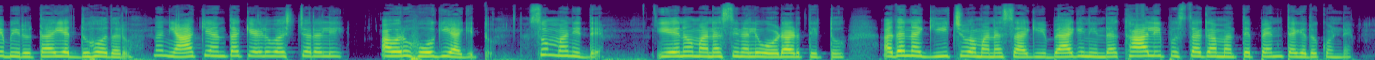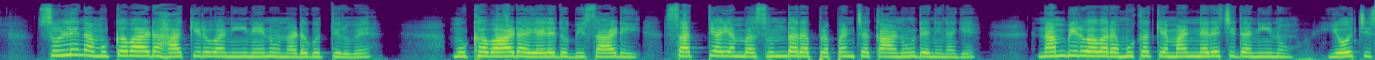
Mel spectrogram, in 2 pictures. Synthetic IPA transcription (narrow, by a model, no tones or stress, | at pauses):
ebiɾut̪ːɐed̪ːuɦoːd̪ɐɾṵnaːnjaːke̞ɐnt̪ɐke̞ːɭuʋɐʂʈɐɾɐlːi | ɐʋɐɾuɦo̞ːɡijaːɡit̪ːu̥ | sumːɐnid̪ːe | eːnoːmɐnɐsːinɐlːiɔːɽaːɽt̪it̪ːu | ɐd̪ɐnːɐɡiːt͡ʃuʋɐmɐnɐsaːɡibjaːɡinind̪ɐkʰaːlipust̪ɐk̬ɐmɐt̪ːepe̞nt̪ɛɡe̞d̪ukoɳɖe | suɭːinɐmukʰɐʋaːɽɐɦaːkiɾuʋɐniːne̞ːnunɐɽuɡut̪ːiɾuʋe̞ | mukʰɐʋaːɽɐɛɭed̪ubisaːɽi | sɐt̪jɐembɐsund̪ɐɾɐpɾɐpɐɲt͡ʃɐkaːɳuːd̪e̞ninɐɡe̞ | nɐmbiɾuʋɐʋɐɾɐmukʰɐkːe̞mɐɳːɛɾe̞t͡ʃid̪ɐniːnujoːt͡ʃi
